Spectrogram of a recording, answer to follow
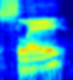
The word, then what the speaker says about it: SLA: a sense of humor you might hear this pronounced slay and you can really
